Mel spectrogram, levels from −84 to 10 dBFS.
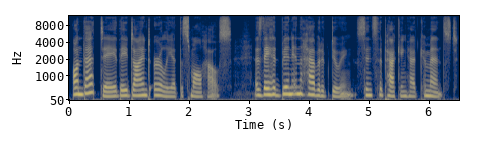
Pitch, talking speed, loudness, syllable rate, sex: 215 Hz, 220 wpm, -18 LUFS, 5.4 syllables/s, female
